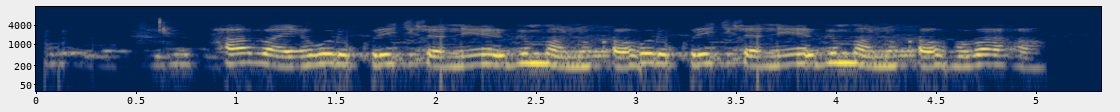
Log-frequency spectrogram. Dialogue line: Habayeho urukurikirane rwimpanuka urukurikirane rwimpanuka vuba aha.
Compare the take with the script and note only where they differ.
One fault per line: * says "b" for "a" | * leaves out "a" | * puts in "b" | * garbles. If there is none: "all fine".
all fine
